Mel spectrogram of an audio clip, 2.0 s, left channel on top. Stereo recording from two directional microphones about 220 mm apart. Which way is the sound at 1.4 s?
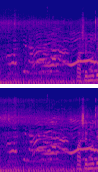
Centre (ahead or behind).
